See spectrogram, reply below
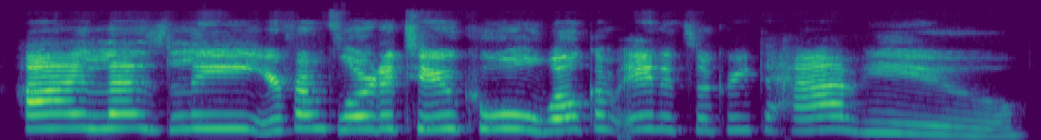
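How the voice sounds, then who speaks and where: A woman with a notably high voice and an American accent hosts a casual livestream. She talks in a friendly, encouraging way as she chats to viewers and reads their comments. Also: measured pace, muffled recording. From United States. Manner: friendly, encouraging, greets people by name. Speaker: livestream host. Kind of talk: casual livestream chat, greeting viewers and reading comments aloud.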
